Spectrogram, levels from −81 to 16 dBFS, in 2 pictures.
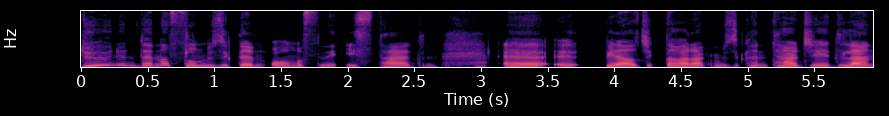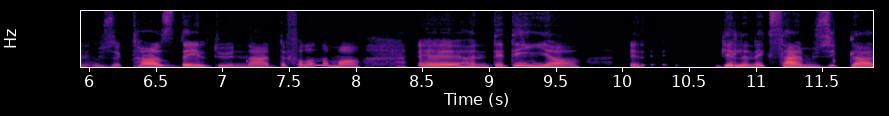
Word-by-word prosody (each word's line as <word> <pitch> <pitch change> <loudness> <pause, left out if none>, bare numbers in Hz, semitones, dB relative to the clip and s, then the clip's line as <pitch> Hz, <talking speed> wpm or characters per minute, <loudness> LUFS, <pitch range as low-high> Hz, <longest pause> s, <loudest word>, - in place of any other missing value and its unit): Düğününde 355 +1 0
nasıl 360 -7 -2
müziklerin 225 -2 -2
olmasını 210 -1 -3
isterdin? 165 -7 -2 0.5
Eee, 215 -1 +4
ı - - -2 0.2
birazcık 275 -2 +4
daha 275 -1 +5
rock 260 - 0
müzik 250 -2 -12
hani 250 -2 -6
tercih 255 0 +2
edilen 250 0 +5
müzik 235 +1 -14
tarzı 240 -4 +2
değil 215 -8 +1
düğünlerde 170 -2 -6
falan 200 - -6
ama, 165 - -2 0.4
eee, 195 -1 +3
hani 230 +1 -7
dedin 255 +7 -2
ya, 170 - -1 0.4
e - - -3
ı - - -9 0.6
geleneksel 205 -1 +3
müzikler 185 0 0
225 Hz, 140 wpm, -26 LUFS, 195-260 Hz, 0.6 s, daha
